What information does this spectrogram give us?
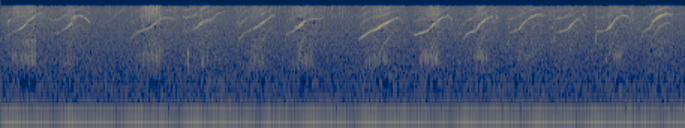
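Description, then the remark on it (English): A dolphin swimming in circles around the recordist gives a rapid series of short rising whistles, each sweeping upward in pitch, while clicking at the same time, emitting a bubble stream from its blowhole with every whistle, over a steady crackle of clicks and underwater hiss. No voices are heard. “Here is an example of a dolphin that was swimming circles around me, whistling and clicking at the same time.”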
